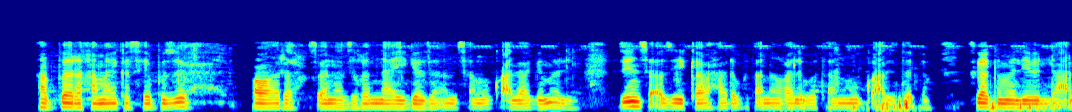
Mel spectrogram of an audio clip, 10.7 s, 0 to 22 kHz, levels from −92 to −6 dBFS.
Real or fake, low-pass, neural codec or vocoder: real; 5.4 kHz; none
